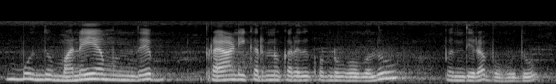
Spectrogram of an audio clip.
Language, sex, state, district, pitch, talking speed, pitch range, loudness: Kannada, female, Karnataka, Chamarajanagar, 210 Hz, 85 wpm, 185-240 Hz, -18 LUFS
